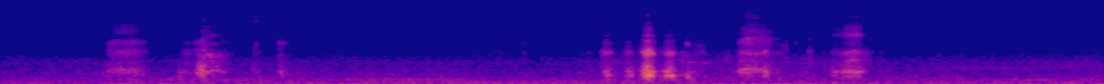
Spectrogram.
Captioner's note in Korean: 지석 흐느끼는 소리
